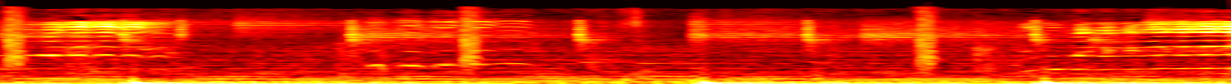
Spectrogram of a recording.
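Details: Goats and baby goats in a village bleat in short, wavering calls over background music; finding: Goat.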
